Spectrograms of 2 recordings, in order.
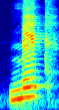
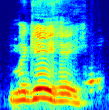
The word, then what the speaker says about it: McGaha: How do you say that last name, brother? McGaha? McGahey. McGahey? Mm-hmm.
